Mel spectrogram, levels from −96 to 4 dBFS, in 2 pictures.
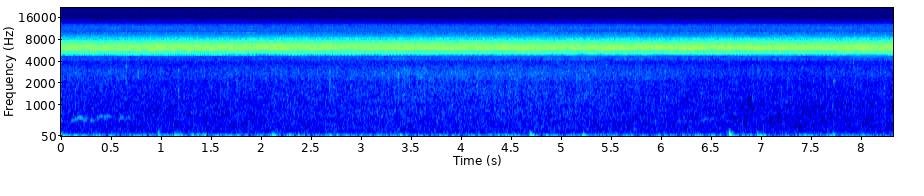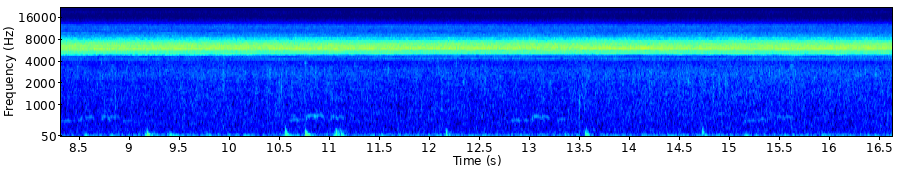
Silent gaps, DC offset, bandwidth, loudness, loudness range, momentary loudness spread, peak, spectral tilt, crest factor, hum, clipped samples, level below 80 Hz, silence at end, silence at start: none; under 0.1%; over 20 kHz; -31 LUFS; 1 LU; 1 LU; -20 dBFS; 4 dB/octave; 14 dB; none; under 0.1%; -66 dBFS; 0 s; 0 s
